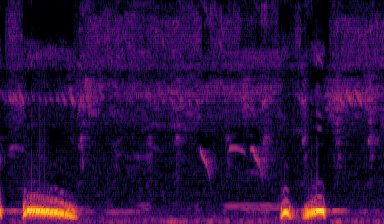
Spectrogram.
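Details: Spotted dove call used as a lure for bird trapping: one drawn-out, low, soft coo falling slightly in pitch, a pause of about one and a half seconds, then two short rising-and-falling coo notes.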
